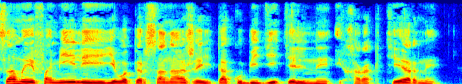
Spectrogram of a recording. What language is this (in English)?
Russian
